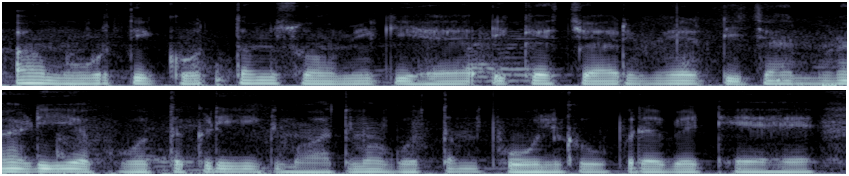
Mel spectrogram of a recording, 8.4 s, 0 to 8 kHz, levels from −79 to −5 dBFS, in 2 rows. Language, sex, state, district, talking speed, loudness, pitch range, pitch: Marwari, male, Rajasthan, Nagaur, 140 wpm, -28 LUFS, 90-100 Hz, 95 Hz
